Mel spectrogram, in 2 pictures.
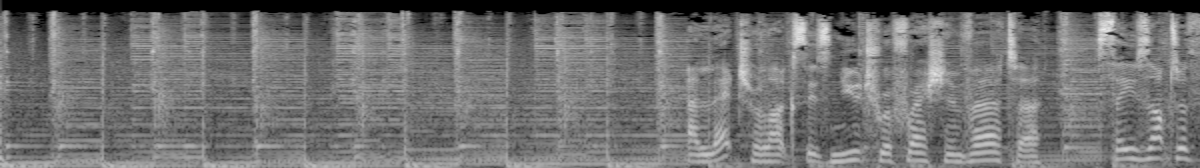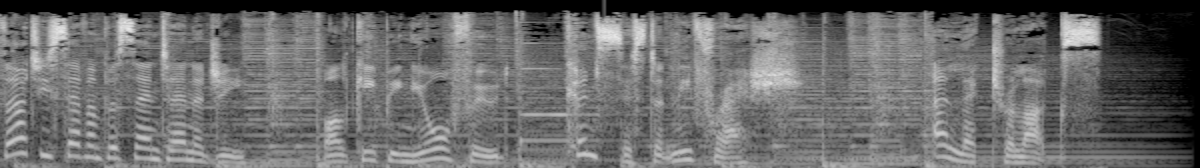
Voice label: UK English, Female; Electrolux Nutri-fresh Inverter

